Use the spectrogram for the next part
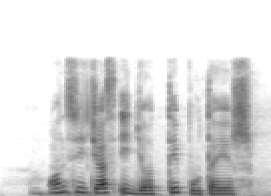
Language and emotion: Russian, neutral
